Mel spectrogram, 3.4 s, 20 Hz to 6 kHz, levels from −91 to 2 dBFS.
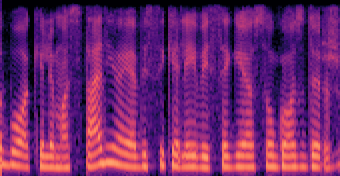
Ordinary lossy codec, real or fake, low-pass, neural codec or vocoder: AAC, 48 kbps; real; 5.4 kHz; none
